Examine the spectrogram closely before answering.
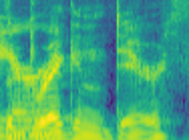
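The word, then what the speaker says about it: Bregan D'aerthe: regen dears the brandy I believe it's pronounced dragon deer it's bragging Dorf look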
